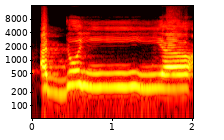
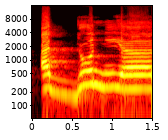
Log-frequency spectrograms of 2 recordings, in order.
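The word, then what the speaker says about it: الدنيا: gitu tuan-tuan tuan-tuan tak tak boleh baca addunya Kalau tuan nak baca Tuan baca seoranglah saya tak nak baca gitu orang lain baca ataupun ulama membacanya addunia sebutun dibaca dengan izhar dia tak jadi hukum ni Nampak tak bezanya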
